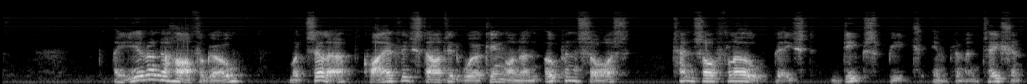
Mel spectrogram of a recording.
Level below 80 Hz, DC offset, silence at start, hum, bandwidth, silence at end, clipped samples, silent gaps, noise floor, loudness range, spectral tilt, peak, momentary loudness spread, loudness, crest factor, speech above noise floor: -56 dBFS; under 0.1%; 1.15 s; none; 12.5 kHz; 0.05 s; under 0.1%; none; -52 dBFS; 4 LU; -6.5 dB/octave; 0 dBFS; 17 LU; -18 LUFS; 18 dB; 34 dB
